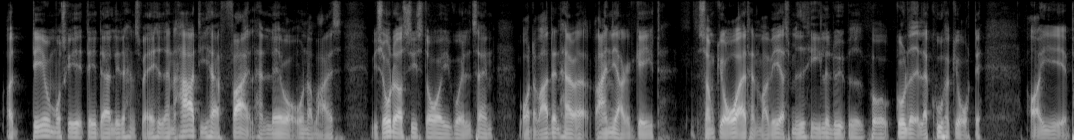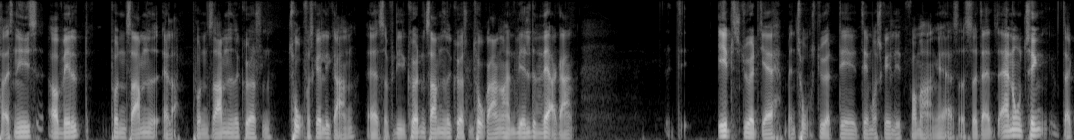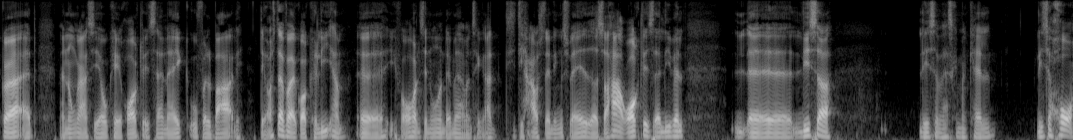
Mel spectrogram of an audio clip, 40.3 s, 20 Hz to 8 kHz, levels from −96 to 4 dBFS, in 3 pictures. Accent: native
